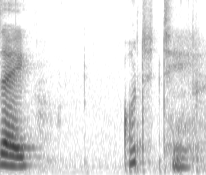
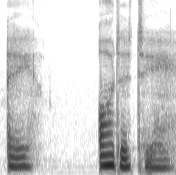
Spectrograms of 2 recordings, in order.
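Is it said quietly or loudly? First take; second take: quietly; loudly. First: It is said at a quiet, normal volume. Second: It is said loudly.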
